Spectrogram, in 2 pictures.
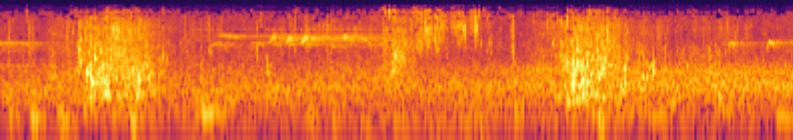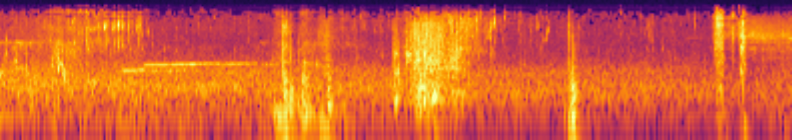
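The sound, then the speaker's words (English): A canoe sits on the water, its occupant holding a beer rather than a paddle. Faint lapping water carries a few soft splashes and knocks at irregular intervals, with brief trickling sounds between them. “made to chill in a canoe holding a beer instead of a paddle.”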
